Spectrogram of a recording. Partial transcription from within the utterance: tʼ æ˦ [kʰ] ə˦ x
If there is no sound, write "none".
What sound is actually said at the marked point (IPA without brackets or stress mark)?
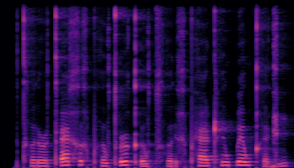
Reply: x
